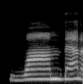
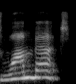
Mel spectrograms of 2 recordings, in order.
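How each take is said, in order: First: "wombat" slowly in two parts, "wom" then "bat"; split into syllables. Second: Said in the usual way. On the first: Shown as a demonstration. Teacher showing spelling by syllables, "wombat" slowly split in two. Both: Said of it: "I've got two syllables".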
